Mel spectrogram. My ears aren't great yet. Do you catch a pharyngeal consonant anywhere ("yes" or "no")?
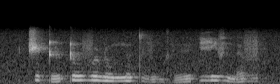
no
